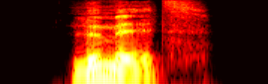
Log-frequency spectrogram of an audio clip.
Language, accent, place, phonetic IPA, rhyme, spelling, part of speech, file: German, Germany, Berlin, [ˈlʏml̩s], -ʏml̩s, Lümmels, noun, De-Lümmels.ogg
- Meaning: genitive of Lümmel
